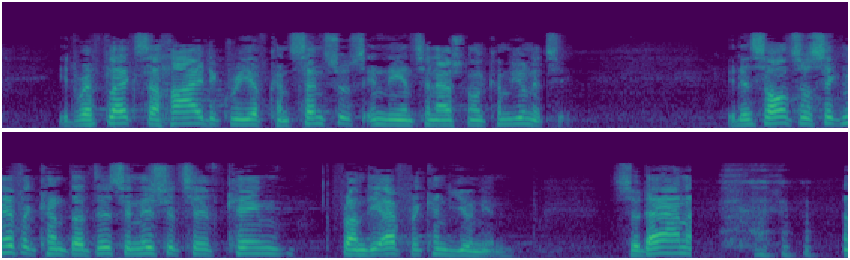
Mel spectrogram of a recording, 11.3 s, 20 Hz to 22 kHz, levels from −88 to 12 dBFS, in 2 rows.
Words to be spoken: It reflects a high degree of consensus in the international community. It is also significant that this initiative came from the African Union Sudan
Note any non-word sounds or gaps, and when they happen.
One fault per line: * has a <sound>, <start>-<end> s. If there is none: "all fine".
* has a laugh, 10.4-11.1 s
